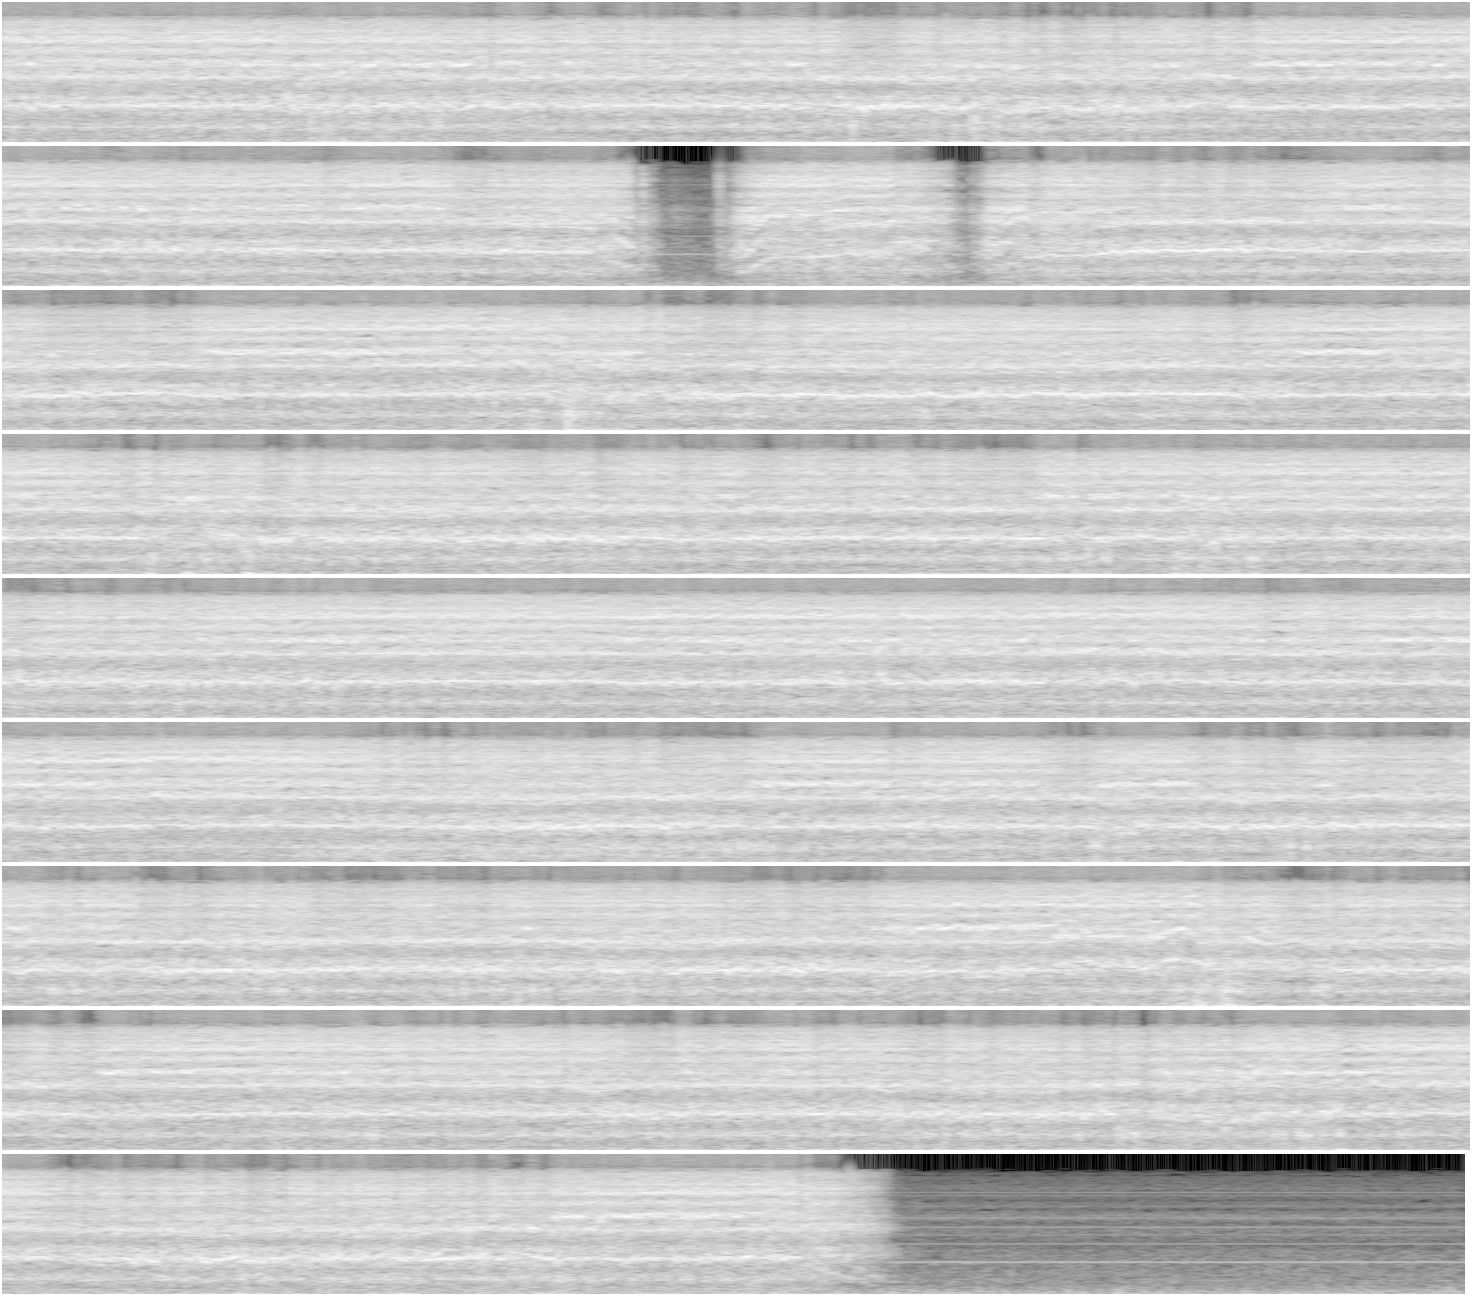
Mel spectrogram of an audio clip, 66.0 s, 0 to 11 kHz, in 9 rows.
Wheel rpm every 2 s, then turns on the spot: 220, 230, 200, 230, 220, 100, 190, 220, 220, 210, 220, 210, 220, 230, 230, 230, 210, 230, 220, 220, 230, 230, 220, 220, 230, 220, 230, 230, 210, 220, 220, 70, 0.
none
